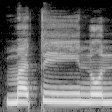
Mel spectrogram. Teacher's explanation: کلمت متین میں آخری میں نون پہ تنوین پیش ہے، اگر ہم یہ آیت کو اگلی آیت کے ساتھ ملا کے پڑھے تو حرف الالف کلمت حروف الابہار میں سے ہے، تو ہم تنوین کو ظاہر کرتے ہوئے اور بغیر غنہ سے یہ حکمے کو ادا کریں گے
